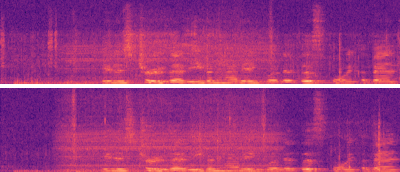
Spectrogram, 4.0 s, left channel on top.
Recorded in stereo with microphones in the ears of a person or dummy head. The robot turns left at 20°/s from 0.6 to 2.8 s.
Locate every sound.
1.0 s a woman speaking: 85° left, 2.5 m; by 3.9 s 50° left, 2.5 m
